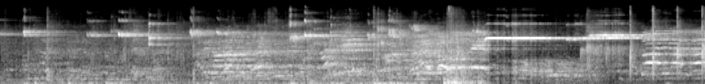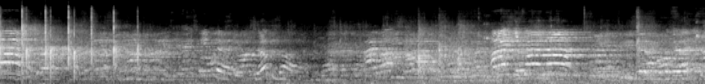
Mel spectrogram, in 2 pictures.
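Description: Young girls call out and shout to each other.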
